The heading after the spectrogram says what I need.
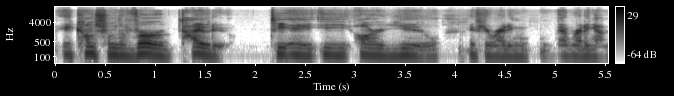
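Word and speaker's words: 耐える: This kanji, we pronounce it Tai, but it comes from the verb taeru, Taeru, if you're writing out notes, right?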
